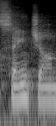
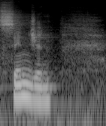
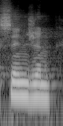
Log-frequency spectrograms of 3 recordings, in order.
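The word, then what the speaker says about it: St. John: Pyro's first name there and that's how you pronounce it by the way not St John but singen Frederick singen if you would please show these welps what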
